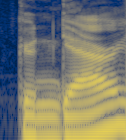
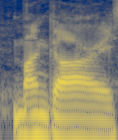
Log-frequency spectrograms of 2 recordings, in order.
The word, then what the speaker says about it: Mungari: They're doing a mill expansion at Gungari. Is that how you pronounce it? Yeah, I mean Mungari.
